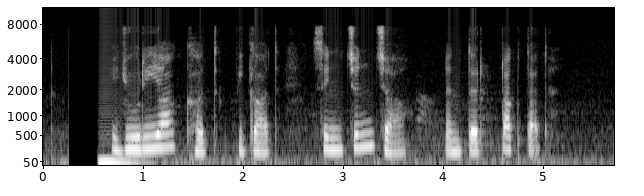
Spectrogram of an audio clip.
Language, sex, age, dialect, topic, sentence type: Marathi, female, 18-24, Southern Konkan, agriculture, statement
